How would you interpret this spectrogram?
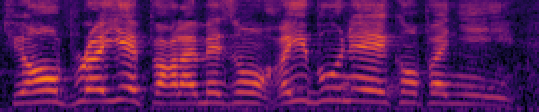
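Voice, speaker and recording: High-pitched bossy café owner. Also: female voice, a little fast, a bit bright, a little hiss or hum. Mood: dismissive. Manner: scolding, sneering, sarcastic. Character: bossy, mean, mercenary café owner woman, middle-aged. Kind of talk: French cartoon voice acting.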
